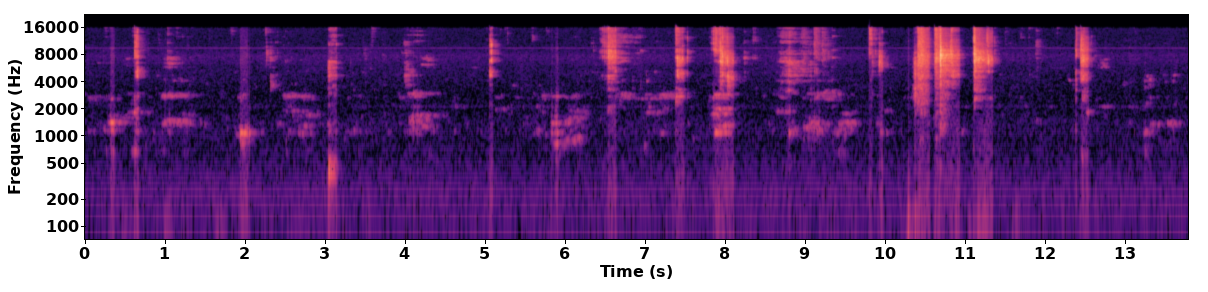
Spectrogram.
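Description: Chewing of crispy fried fish eaten by hand, close to the microphone: irregular crunches, lip smacks and wet mouth sounds, loudest in a cluster about ten to eleven seconds in.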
